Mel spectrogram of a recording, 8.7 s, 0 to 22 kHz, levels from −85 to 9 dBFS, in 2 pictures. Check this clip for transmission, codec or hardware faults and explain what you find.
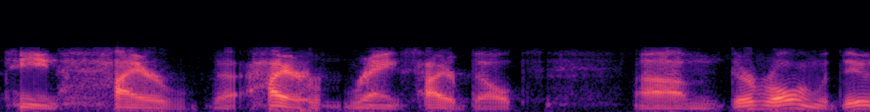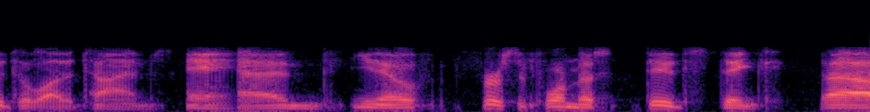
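Two faults are present: GSM full-rate coding across the whole speech clip, and four short bursts of lost GSM frames.

GSM full-rate codec, throughout: the speech is confined to a telephone band of roughly 200 Hz to 3.4 kHz, and the codec damage is plainly audible. The codec models the vocal tract and drives it with a thinned, regularly spaced pulse excitation. That gives a buzzy, gravelly texture consistent with a 13 kbps full-rate stream.

Lost GSM frames, at 1.5 to 1.70 s (between "higher uh" and "ranks higher belts"), 3.52 to 3.60 s, 5.40 to 5.64 s (between "a lot of times" and "you know first and"), and 7.36 to 7.41 s (just after "you know first and"): the decoder repeats the last good frame's parameters at decaying level. This produces a rough, metallic ring instead of speech. The first event has about 100 ms missing, scattered across 200 ms in runs no longer than around 40 ms.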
